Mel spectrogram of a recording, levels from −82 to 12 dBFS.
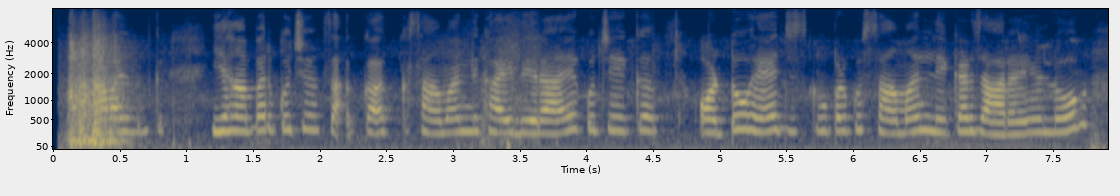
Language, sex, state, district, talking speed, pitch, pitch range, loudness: Hindi, female, Uttarakhand, Tehri Garhwal, 190 wpm, 270 Hz, 240-285 Hz, -17 LUFS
